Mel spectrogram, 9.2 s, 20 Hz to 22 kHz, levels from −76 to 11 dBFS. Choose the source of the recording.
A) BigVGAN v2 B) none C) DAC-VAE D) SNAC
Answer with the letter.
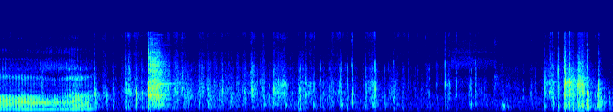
B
